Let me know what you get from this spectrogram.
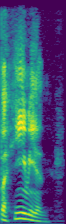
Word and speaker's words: Bahamian: It's pronounced an A. I know. We've been through this. It's pronounced Bahamian. – Okay. Anyway. I was just saying it the way that it's spelled. – Okay. Well, I'm saying it the way the people that live there say it.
